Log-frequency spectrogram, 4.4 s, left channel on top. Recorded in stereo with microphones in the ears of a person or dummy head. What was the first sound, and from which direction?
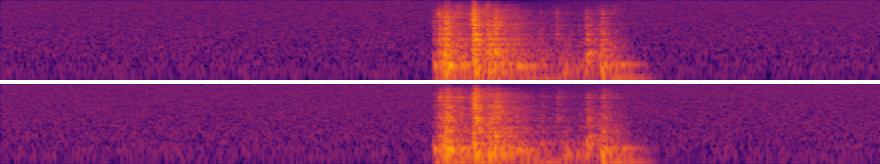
A rattle, 20° left (ahead or behind).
